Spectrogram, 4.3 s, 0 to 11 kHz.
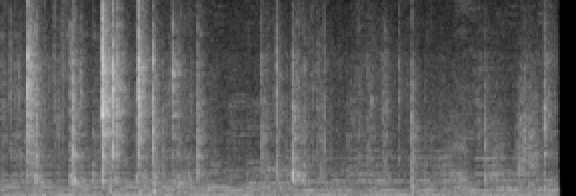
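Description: Keys on a cheap plastic keyboard for a 2020 Dell desktop clatter in quick, irregular bursts of sharp clicks, close and fairly loud, then stop abruptly.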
